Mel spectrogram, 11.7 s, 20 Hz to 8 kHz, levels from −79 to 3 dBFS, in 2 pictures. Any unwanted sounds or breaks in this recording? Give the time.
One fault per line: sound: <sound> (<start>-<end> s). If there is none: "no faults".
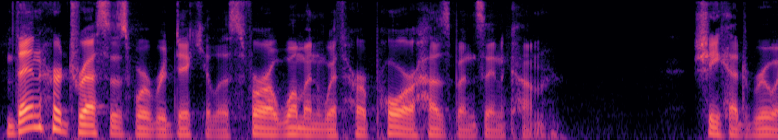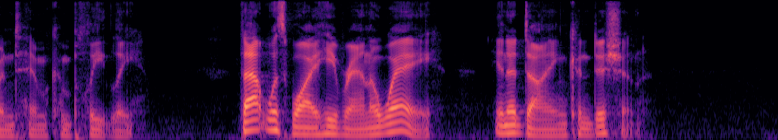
no faults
